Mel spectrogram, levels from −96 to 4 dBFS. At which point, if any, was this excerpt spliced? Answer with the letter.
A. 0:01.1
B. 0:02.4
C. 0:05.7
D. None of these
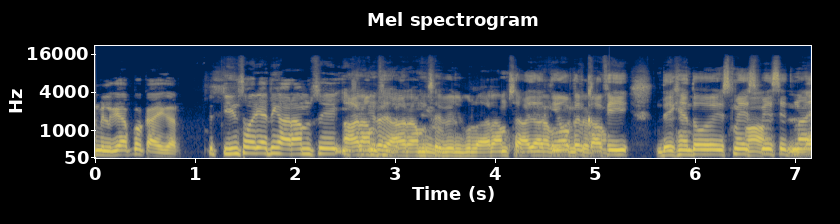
A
